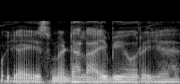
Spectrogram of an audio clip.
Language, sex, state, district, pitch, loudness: Hindi, male, Bihar, Gaya, 115 Hz, -15 LUFS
